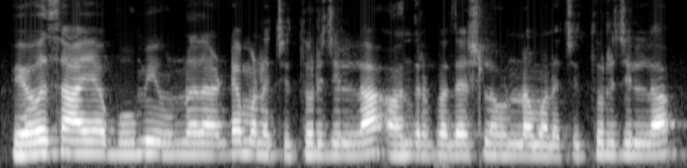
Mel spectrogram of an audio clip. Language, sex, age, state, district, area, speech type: Telugu, male, 30-45, Andhra Pradesh, Chittoor, rural, spontaneous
